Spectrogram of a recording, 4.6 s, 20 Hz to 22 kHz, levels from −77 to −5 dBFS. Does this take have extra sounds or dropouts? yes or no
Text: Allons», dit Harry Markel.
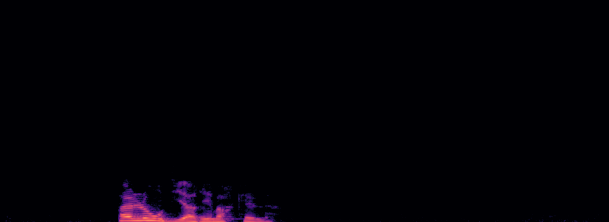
no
